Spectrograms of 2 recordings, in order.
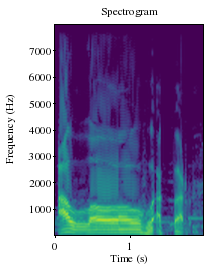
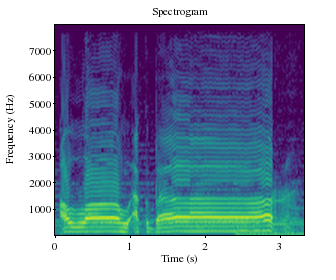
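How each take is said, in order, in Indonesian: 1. Suku kata 'ba' pada akbar itu pendek. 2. Suku kata 'ba' pada akbar itu dipanjangkan.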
